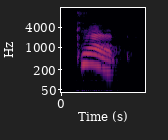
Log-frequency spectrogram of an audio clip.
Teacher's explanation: the vowel a sounds is steady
